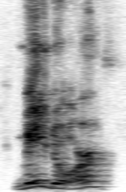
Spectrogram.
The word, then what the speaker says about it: Meador: we bring her on Jackie I'm hoping I pronounced her name right Meador uh she started over 20 years ago am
